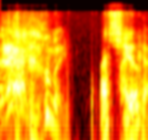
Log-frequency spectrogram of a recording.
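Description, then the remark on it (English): Two loud allergy sneezes, one right after another, each a harsh voiced burst, with only a brief silent pause and a tiny intake of breath between them. “I would have muted, but I was speaking. My goodness, the allergy.”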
